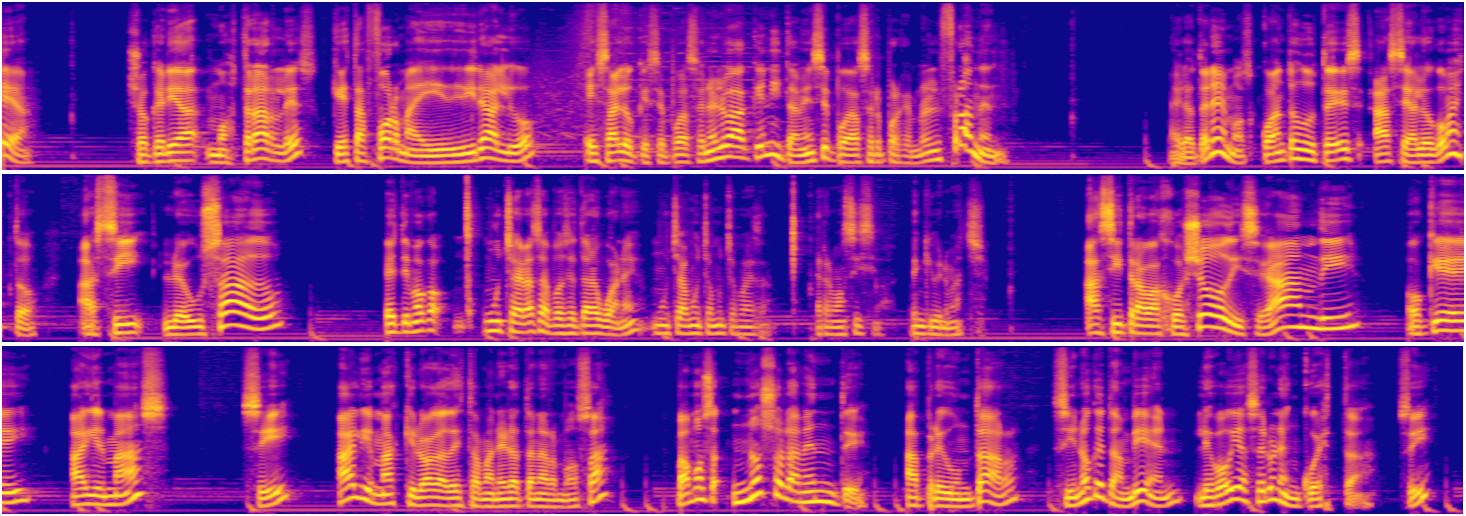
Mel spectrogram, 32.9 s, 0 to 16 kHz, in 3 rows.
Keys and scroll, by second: 0.0-8.6 typing, 20.3 Escape, 22.3 k, 22.7 j, 23.3 k, 24.0 k, 25.7 k.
